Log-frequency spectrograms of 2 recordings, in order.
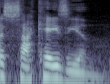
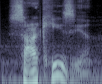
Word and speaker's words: Sarkeesian: Samson video say anrita sakian Shi oh and then there was the black guy who was like Anita sh sharian as well no one who likes her can say her name it's Anita sarkeesian why can't her fans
